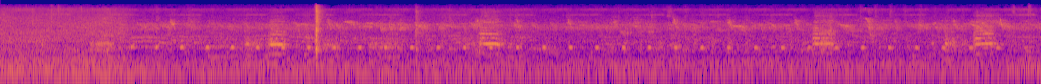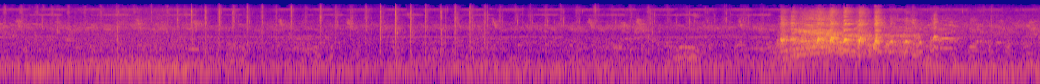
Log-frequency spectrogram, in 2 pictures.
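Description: Birds calling in the background: several short calls, then one loud, rapidly pulsing call near the end.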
